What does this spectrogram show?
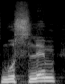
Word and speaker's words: Muslim: It's not Islam, it's Islam and it's not Musl it's not Muslim, it's Muslim and the two words are connected, right?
